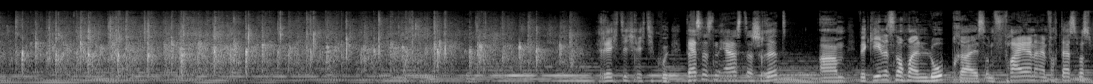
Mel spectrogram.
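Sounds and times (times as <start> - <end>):
audience applause: 0.0 - 6.0
speech: 6.0 - 10.9.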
